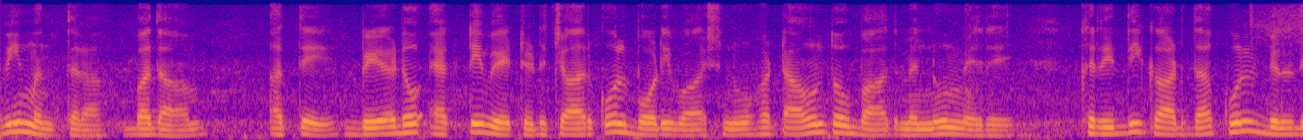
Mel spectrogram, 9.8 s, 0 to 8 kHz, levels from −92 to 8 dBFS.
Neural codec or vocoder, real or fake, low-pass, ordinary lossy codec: codec, 16 kHz, 6 kbps, DAC; fake; 7.2 kHz; none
